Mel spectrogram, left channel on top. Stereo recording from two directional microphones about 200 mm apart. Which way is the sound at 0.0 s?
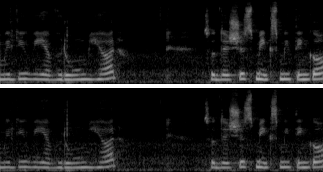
20° left (ahead or behind).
